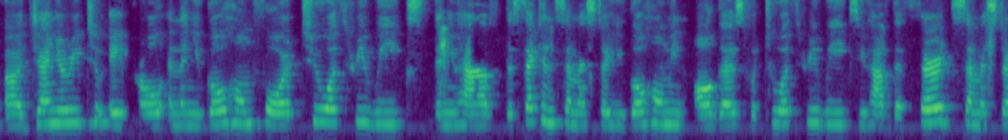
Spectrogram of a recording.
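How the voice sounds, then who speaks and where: A woman's voice: a little high, low-quality recording. A middle-aged woman from Kenya with a Kenyan accent, answering interview questions in an explanatory, emphatic way. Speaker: interview guest, coach.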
